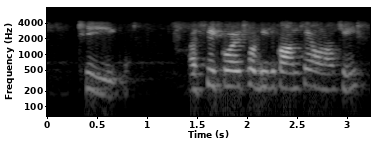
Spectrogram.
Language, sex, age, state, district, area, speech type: Punjabi, female, 45-60, Punjab, Barnala, rural, conversation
